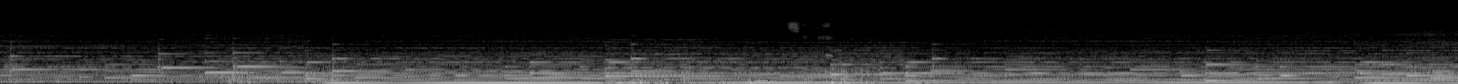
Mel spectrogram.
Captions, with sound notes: [wind howling] [speaking German] So beautifull...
